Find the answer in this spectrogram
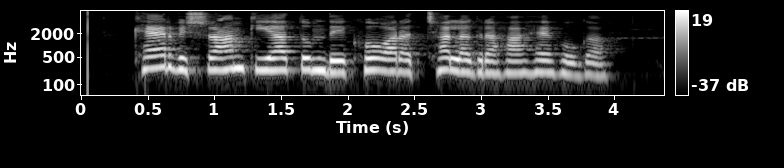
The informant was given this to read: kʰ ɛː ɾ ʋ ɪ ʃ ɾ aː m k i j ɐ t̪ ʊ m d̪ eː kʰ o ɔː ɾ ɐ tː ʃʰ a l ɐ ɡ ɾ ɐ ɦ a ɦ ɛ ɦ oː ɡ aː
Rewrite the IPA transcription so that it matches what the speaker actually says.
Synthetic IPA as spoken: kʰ ɛː ɾ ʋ ɪ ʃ ɾ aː m k i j a t̪ ʊ m d̪ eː kʰ o ɔː ɾ ɐ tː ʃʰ a l ɐ ɡ ɾ ɐ ɦ a ɦ ɛ ɦ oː ɡ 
